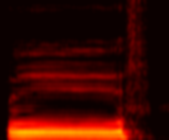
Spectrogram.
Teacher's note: قوف کو خوب موٹا منہ بھر کے پڑھنا ہے، جوف بنا کے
